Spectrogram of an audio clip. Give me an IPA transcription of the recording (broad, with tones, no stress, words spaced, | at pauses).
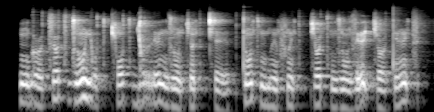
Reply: ŋɡə˞˧˩˧ t͡sə˞˧˥˧t͡sd͡zõ˧˥˧jo˨˩t͡s cʰo˧˥˧t͡sɟo˧˥˧re˧˥˧ nzõ˧˩˧cə̃˧˩˧t͡scʰe˧˩˧ | tõ˧˥˧t͡smbẽ˧˩˧fẽ˧˩˧t͡s cə˞˧˥˧t͡s nzõ˨˩zḛ˧˥˧ cə˞˨˩tẽ˧˥˧t͡s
